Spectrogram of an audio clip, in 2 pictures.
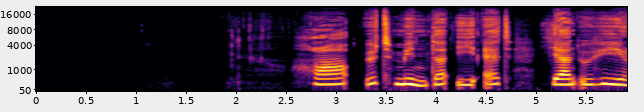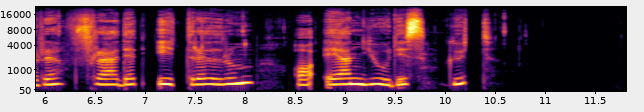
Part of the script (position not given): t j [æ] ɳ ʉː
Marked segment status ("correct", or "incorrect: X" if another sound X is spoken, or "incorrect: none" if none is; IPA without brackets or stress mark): incorrect: æː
